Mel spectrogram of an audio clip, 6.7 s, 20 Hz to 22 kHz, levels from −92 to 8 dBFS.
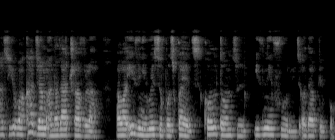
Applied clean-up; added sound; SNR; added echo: none; none; none; reverberation time 0.3 s.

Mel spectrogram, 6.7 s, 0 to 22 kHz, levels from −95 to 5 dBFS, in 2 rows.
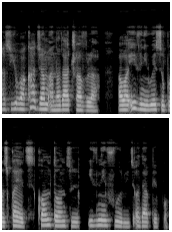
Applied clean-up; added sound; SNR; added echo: none; none; none; none.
